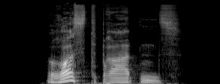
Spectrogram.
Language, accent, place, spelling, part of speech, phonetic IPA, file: German, Germany, Berlin, Rostbratens, noun, [ˈʁɔstˌbʁaːtn̩s], De-Rostbratens.ogg
- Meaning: plural of Rostbraten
